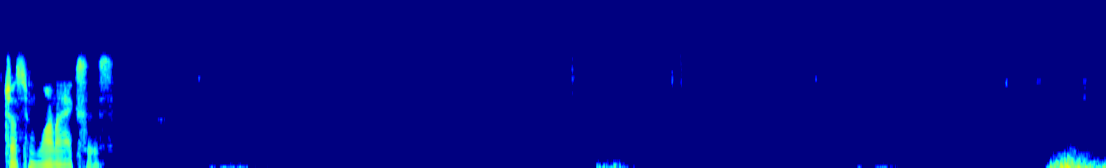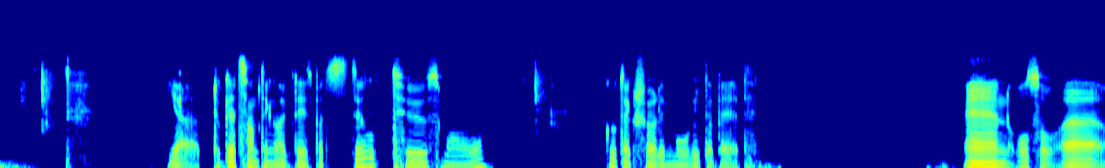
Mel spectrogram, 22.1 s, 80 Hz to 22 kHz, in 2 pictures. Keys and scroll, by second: 0.3 z, 10.4 p.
